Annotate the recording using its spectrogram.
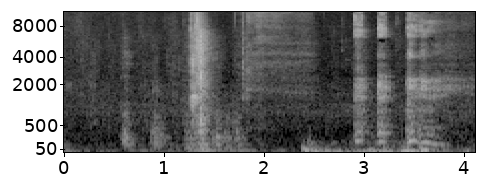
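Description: Short breathy mouth sounds and low pops close on a microphone with a pop filter, a few separate bursts, with the start of a spoken word near the end.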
